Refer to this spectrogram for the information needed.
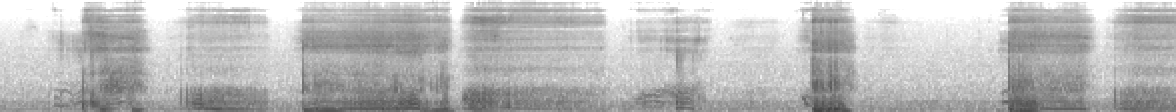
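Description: Repeated harsh snorting snores in uneven bursts, some with a fluttering rattle, separated by brief quiet pauses; loud sleep snoring.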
